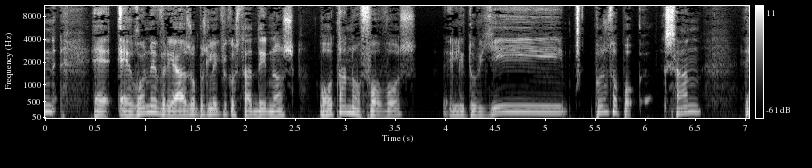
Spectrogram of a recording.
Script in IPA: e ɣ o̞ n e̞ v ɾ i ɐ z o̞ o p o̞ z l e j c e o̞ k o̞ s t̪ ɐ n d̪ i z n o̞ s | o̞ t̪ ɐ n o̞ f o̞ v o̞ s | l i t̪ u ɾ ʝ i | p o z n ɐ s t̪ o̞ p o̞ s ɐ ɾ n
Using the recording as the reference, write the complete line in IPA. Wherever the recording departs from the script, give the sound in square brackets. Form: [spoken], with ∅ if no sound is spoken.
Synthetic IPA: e ɣ o̞ n e̞ v ɾ i ɐ z o̞ o p o̞ z l e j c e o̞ k o̞ s t̪ ɐ n d̪ i [∅] n o̞ s | o̞ t̪ ɐ n o̞ f o̞ v o̞ s | l i t̪ u ɾ ʝ i | p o z n ɐ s t̪ o̞ p o̞ s ɐ [∅] n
